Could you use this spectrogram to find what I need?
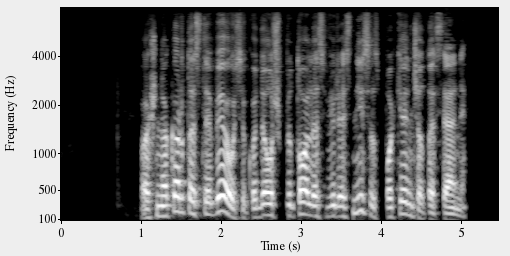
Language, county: Lithuanian, Vilnius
